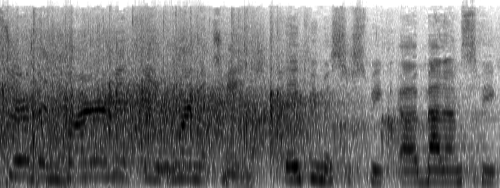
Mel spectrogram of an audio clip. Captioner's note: some Applause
